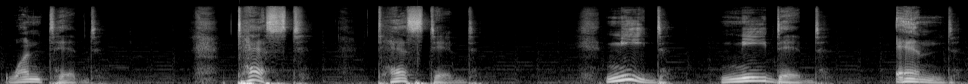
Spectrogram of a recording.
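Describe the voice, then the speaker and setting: Lively Brazilian man teaching English. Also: medium pitch. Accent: Brazilian Portuguese. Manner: animated, drills words by repeating them. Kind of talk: energetic video lesson.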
